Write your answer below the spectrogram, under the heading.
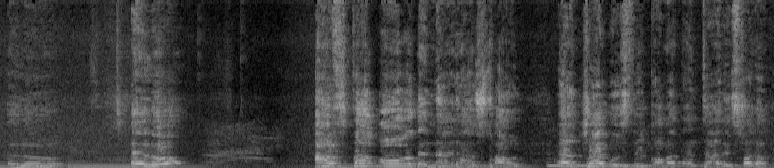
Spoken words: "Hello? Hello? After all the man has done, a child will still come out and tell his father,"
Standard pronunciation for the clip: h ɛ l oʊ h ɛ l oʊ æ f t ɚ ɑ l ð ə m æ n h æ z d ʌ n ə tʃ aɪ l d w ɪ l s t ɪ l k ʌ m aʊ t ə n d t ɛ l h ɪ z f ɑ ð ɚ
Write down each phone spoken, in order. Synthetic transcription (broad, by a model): h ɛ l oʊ h ɛ l oʊ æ f t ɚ ɑ l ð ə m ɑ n h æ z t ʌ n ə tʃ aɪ d w ɪ l s t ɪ l k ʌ m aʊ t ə n t ɛ l h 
